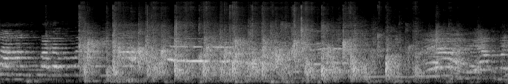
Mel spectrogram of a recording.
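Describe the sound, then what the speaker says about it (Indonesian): A classroom of children claps for the winners in a burst of scattered applause lasting several seconds, with a voice heard briefly at the start. "Beri tepuk tangan kepada pemenang kita."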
